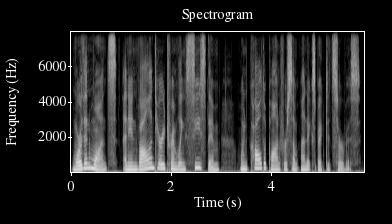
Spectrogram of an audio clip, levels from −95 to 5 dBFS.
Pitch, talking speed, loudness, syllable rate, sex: 205 Hz, 155 wpm, -17 LUFS, 5.4 syllables/s, female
